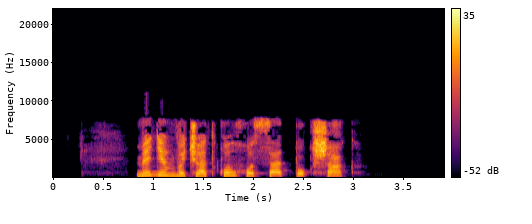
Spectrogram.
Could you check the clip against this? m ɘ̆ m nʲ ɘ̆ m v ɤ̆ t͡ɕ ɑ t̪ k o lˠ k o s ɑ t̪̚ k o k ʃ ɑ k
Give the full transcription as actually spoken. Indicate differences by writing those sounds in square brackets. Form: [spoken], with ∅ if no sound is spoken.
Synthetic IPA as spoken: m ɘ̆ [∅] nʲ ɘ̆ m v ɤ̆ t͡ɕ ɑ t̪ k o lˠ [x] o s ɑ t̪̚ [p] o k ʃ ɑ k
